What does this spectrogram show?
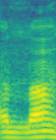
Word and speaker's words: اللہ: 100 مرتبہ، 100 مرتبہ اللہ الصمد، اللہ الصمد، اللہ الصمد۔ میں نے اللہ کو موٹا کیوں پڑھا ہے؟ لفظ اللہ جو ہے اسے موٹا کر کے پڑھا جاتا ہے تاکہ ہمیں صحیح سمجھ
